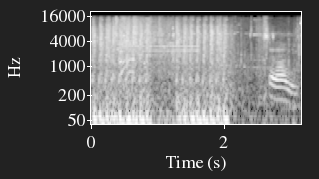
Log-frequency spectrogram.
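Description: A heavy gun fires in a rapid burst.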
